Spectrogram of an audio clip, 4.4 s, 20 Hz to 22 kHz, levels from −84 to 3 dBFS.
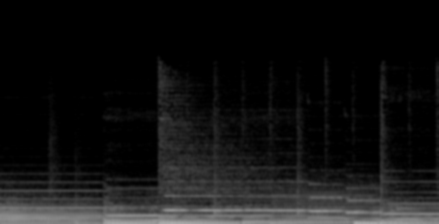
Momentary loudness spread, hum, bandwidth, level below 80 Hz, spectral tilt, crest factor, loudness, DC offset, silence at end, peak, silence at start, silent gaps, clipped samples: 7 LU; none; 15 kHz; -40 dBFS; -7.5 dB/octave; 16 dB; -29 LUFS; under 0.1%; 0 s; -14 dBFS; 0 s; none; under 0.1%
